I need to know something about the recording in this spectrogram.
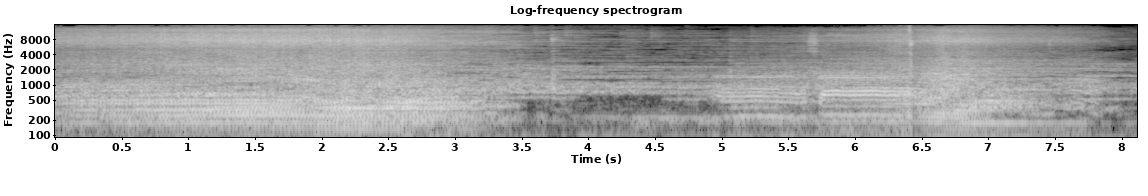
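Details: Yamaha YTX motorcycle that dies while running sputters unevenly at about four beats a second, fading and catching as if starving for spark; high tension wire being checked, cause suspected, not confirmed.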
